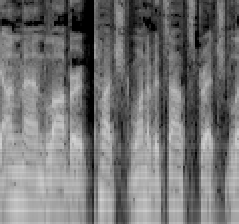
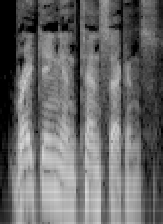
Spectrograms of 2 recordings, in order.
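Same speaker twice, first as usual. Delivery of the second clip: tense copilot; 7 semitones higher, 4 dB louder than usual. A narrator's reading. Killefer reading flight plan.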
